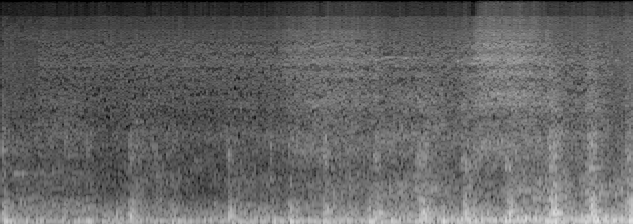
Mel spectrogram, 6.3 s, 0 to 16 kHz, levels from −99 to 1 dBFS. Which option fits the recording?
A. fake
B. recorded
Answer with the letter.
B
